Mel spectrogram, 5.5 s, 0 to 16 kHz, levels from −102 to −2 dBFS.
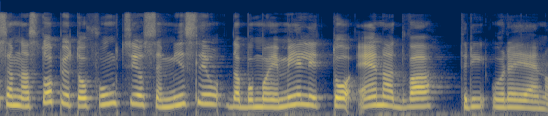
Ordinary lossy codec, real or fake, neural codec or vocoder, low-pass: none; real; none; 10.8 kHz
